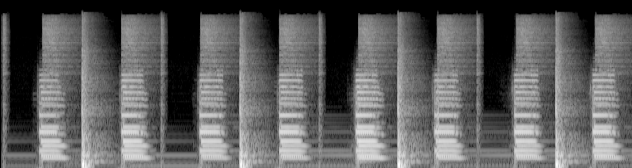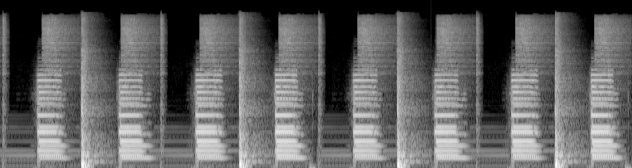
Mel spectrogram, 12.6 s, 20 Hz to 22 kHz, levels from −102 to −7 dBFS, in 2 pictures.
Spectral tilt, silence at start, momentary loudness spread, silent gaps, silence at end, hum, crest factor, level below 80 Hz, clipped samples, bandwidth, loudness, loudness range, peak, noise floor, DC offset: -4.5 dB/octave; 0.05 s; 14 LU; none; 0 s; none; 20 dB; -34 dBFS; under 0.1%; 16.5 kHz; -21 LUFS; 1 LU; 0 dBFS; -43 dBFS; under 0.1%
